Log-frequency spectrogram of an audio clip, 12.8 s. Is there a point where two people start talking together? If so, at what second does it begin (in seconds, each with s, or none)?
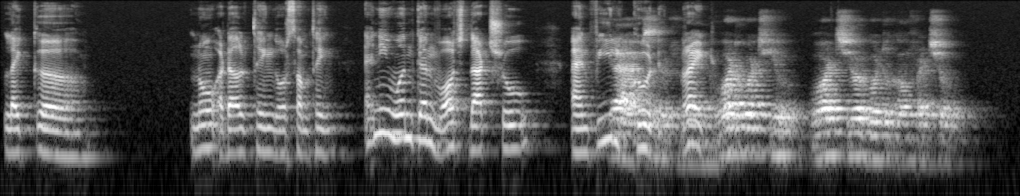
7.6 s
